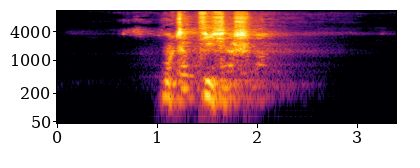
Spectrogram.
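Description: A man speaks sharply, close by.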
